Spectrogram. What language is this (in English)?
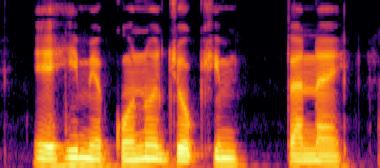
Maithili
